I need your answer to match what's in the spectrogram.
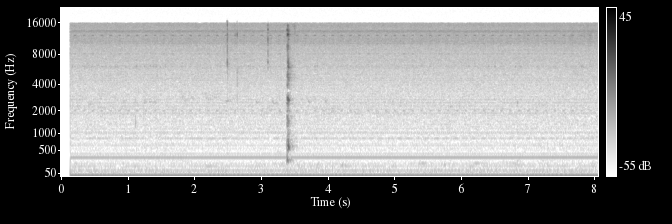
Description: my hiccups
